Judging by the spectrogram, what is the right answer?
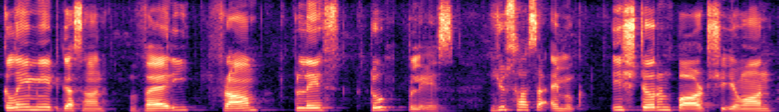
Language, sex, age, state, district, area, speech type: Kashmiri, male, 30-45, Jammu and Kashmir, Anantnag, rural, spontaneous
